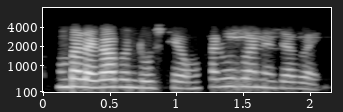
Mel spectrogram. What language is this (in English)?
Bodo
